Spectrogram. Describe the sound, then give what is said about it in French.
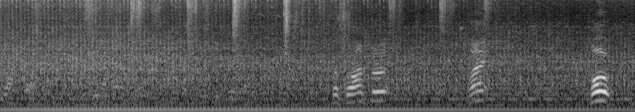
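A heavy aerial lift truck, used to reach antennas, passes by on the heights of Aubusson, its engine rumbling low and steady, holding an even drone throughout, while a few brief voice fragments break in toward the end. “Ce qui vient de passer devant vous, c'est le camion nacelle qui va nous permettre d'accéder aux antennes.”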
